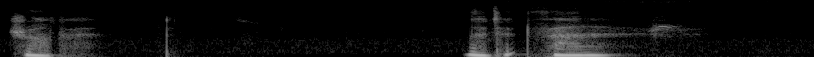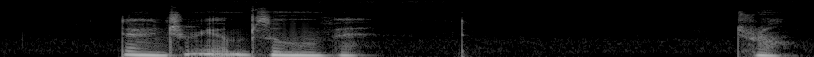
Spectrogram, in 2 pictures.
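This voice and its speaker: A British woman playing a sharp-tongued nightmare demoness tutor in an ASMR roleplay, whispering breathily and close to a binaural mic with wry, commanding instruction. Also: mid-range voice, drawn-out words, gravelly, long pauses, slightly rough, heavily acted. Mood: soft, instructing. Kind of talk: ASMR roleplay, guided sleep meditation. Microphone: close binaural microphone.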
